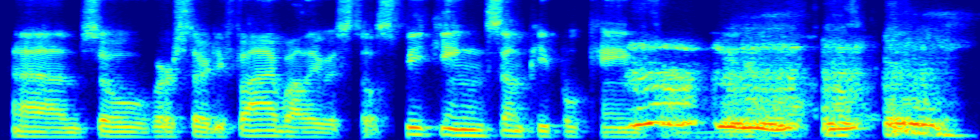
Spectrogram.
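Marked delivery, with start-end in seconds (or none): 3.2-4.8 crying voice. Acted. Messengers arrive with bad news.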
